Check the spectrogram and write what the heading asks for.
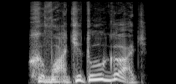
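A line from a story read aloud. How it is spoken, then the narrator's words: Angry bark. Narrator (Russian): рявкнул покрасневший граф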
